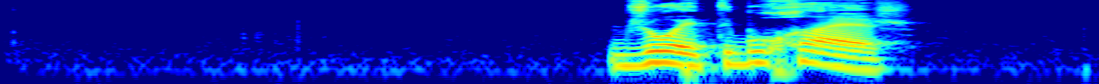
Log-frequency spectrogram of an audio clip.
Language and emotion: Russian, angry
